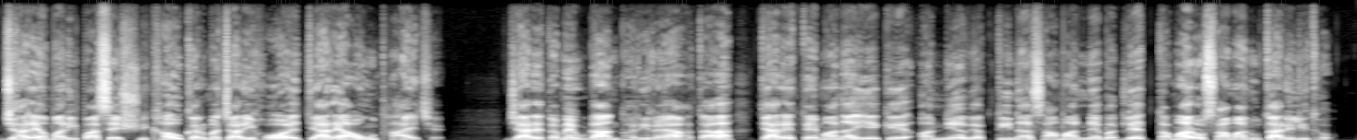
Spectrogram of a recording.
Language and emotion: Gujarati, disgusted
